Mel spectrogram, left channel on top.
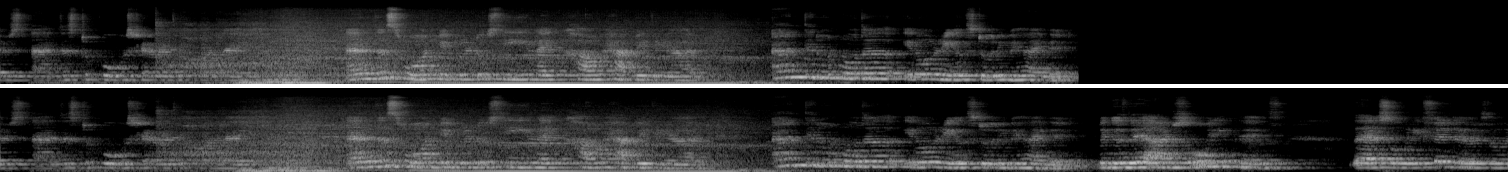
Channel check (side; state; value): left; drops out; at 10.8 s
